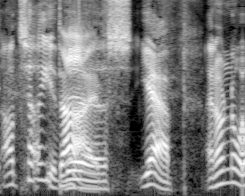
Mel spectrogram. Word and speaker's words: DIIV: I say it Dive because it used to be called Dive. So okay. – That's what I say. – It's spelled D-I-I-V.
